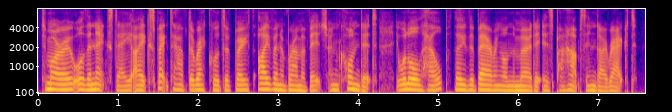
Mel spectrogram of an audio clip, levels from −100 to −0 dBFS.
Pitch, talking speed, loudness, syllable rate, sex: 170 Hz, 245 wpm, -17 LUFS, 6.3 syllables/s, female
